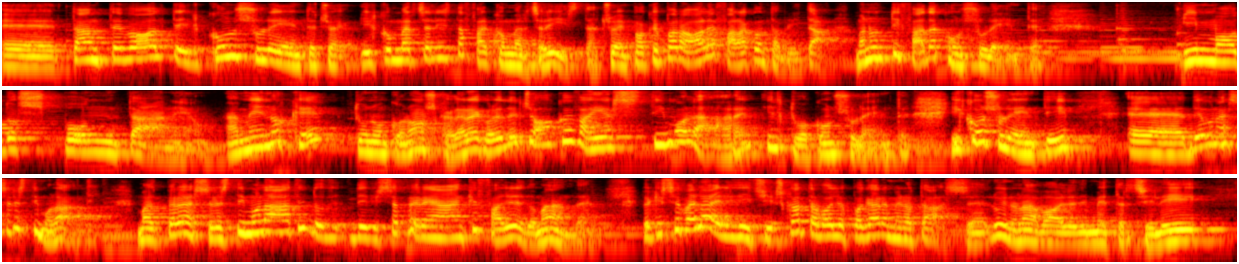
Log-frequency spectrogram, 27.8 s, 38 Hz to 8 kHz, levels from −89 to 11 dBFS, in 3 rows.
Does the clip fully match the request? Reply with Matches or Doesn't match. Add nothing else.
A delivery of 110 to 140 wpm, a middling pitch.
Doesn't match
